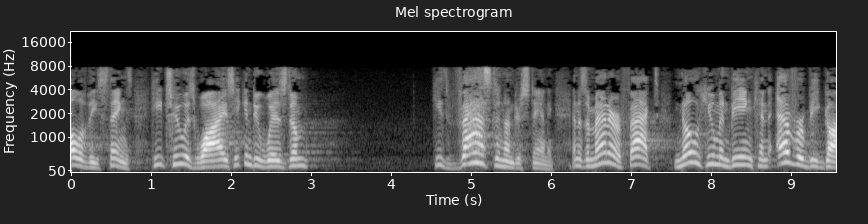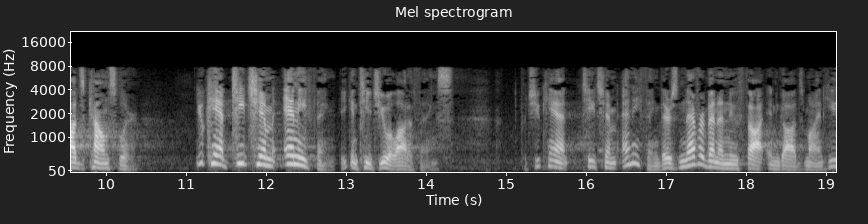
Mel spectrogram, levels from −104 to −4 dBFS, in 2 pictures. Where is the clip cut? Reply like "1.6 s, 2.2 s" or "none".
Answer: 12.8 s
